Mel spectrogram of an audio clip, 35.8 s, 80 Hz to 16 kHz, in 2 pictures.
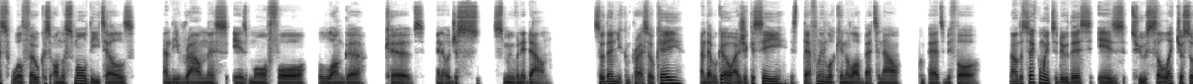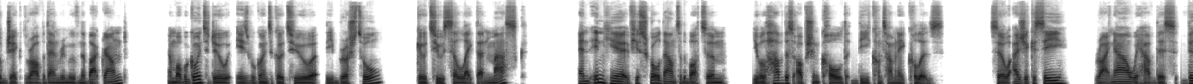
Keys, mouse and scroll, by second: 10.5 alt+scroll, 12.3 alt+space, 13.6 alt+scroll, 14.6 alt+space, 16.0 space, 16.2 click, 35.7 space.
